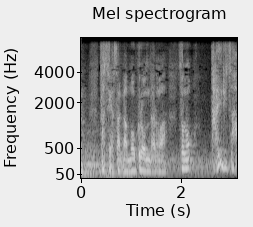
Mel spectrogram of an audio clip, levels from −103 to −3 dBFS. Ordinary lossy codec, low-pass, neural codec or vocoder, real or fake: none; 7.2 kHz; none; real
